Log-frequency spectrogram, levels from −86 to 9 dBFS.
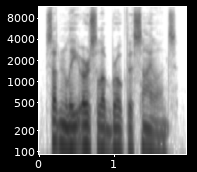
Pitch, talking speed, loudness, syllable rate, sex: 105 Hz, 155 wpm, -16 LUFS, 7.0 syllables/s, male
